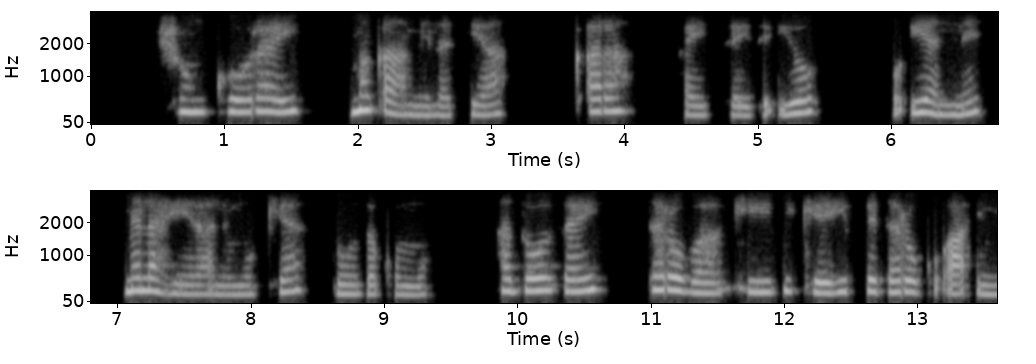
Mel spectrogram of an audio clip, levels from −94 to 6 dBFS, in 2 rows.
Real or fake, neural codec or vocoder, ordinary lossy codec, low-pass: real; none; Opus, 16 kbps; 3.6 kHz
